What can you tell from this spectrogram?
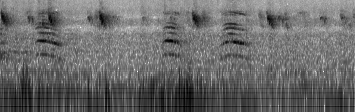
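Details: Domestic cats meowing: several short, high, arched meows that rise and then fall, loudest near the first, third and fifth seconds, with fainter meows between, over a steady low rumble and some handling noise.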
